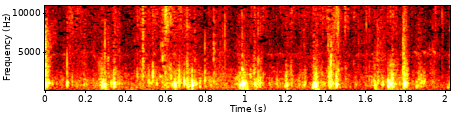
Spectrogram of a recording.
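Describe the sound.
Hooves of horses walking clip-clop along a path, one of them a heavy, plodding mount, in a brisk, steady series of hollow knocks that runs through the whole clip.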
